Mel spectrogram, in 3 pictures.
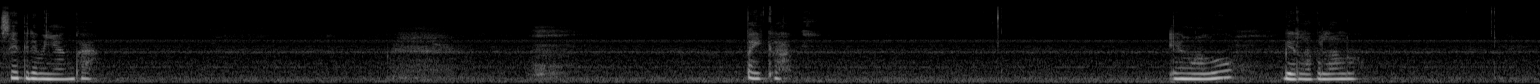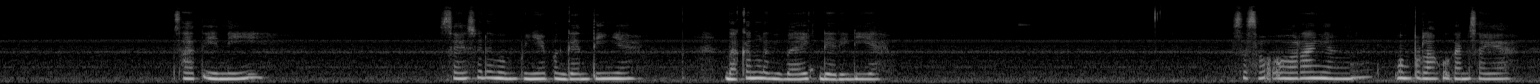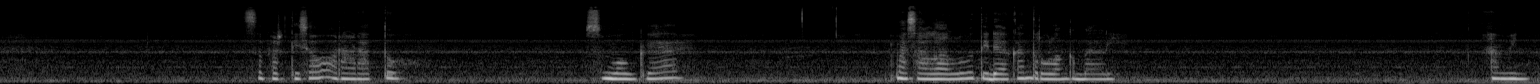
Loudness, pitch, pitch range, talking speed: -27 LUFS, 260 Hz, 250-275 Hz, 45 wpm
